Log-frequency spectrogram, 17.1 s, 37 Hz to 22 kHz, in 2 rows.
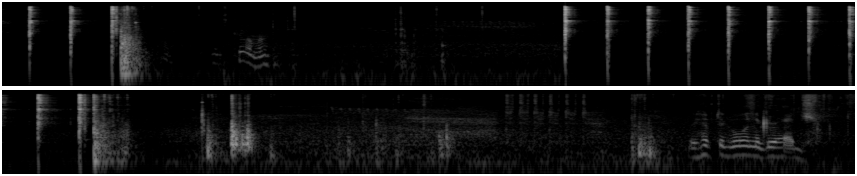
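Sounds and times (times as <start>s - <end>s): hammer striking metal: 0.0s - 1.5s, 5.6s - 9.8s.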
